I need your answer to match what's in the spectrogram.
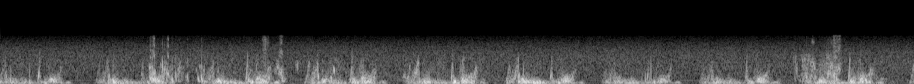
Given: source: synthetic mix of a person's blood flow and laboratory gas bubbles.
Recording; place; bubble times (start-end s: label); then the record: Doppler ultrasound of blood flow; precordium
1.47-1.90 s: bubbles
1.94-2.07 s: bubbles
2.46-2.54 s: bubbles
2.62-2.70 s: bubbles
2.73-2.88 s: bubbles
2.95-3.00 s: bubbles
3.28-3.39 s: bubbles
3.48-3.60 s: bubbles
4.02-4.07 s: bubbles
7.93-8.45 s: bubbles
8.49-8.58 s: bubbles
From the record:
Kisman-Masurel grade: 222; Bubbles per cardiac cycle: several, 3 to 8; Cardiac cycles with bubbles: 10 to 50%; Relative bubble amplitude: moderate (0.250 to 0.450); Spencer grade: 2 (many but less than half of the cardiac periods contain bubble signals, singularly or in groups); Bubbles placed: only in the low amplitude regions of the cardiac cycle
